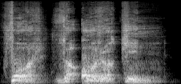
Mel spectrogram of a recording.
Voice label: Idle Barks Prime Grineer Male; Tau; Battle Barks

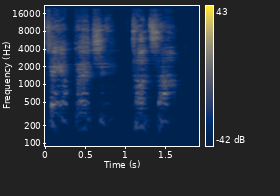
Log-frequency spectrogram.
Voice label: Patrol, Corpus Venus Male; Dialog; Barks; Battle; Warframe; CorpusVenusMaleA

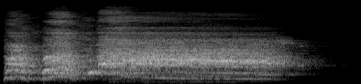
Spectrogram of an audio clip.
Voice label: Death Fire Soldier Male, Battle; Barks; Dialog; Sinecure Soldier VIP Male A

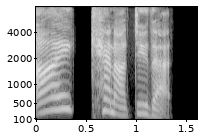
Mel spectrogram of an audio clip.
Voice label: Reject, Female; en; Warframe; Railjack Crew; Cephalon Suda

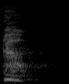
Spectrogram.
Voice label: Jump Female, Battle Barks; Envoy

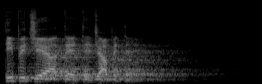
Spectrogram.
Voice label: Patrol Modular Corpus Male; Dialog; Barks; Battle; Warframe

